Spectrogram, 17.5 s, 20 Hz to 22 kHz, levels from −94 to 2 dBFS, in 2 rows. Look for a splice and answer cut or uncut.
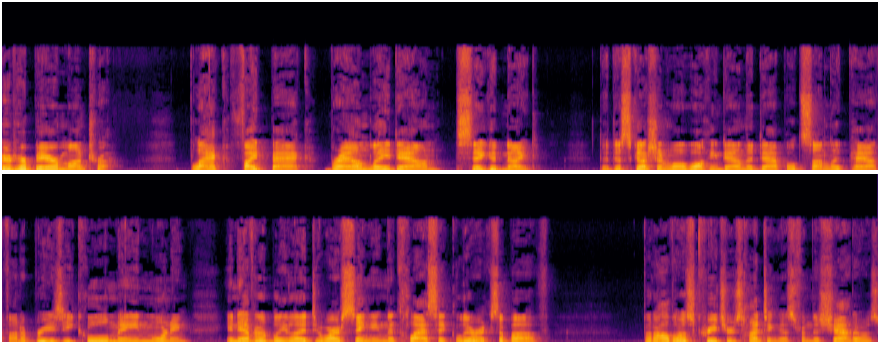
cut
